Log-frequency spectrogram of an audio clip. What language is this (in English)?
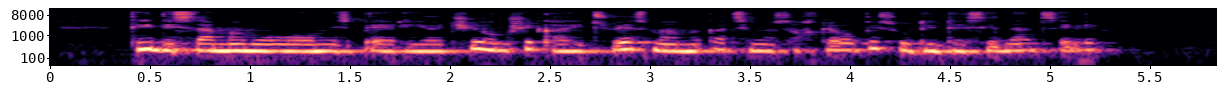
Georgian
